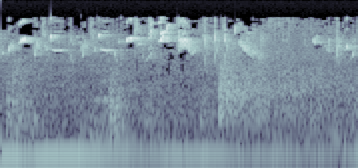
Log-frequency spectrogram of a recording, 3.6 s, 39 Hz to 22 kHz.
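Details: European goldfinch recorded on Pantelleria island on 2 January 2011, giving quick tinkling twitters and short whistled notes, with a steady low hum underneath.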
